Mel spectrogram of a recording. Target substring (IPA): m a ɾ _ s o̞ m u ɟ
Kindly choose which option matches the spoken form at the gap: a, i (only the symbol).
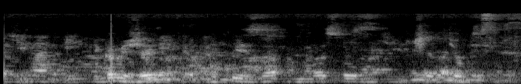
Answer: a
